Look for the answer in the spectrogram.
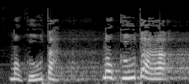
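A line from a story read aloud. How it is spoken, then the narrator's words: Panicked scream, female ghost. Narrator (Vietnamese): Nữ quỷ biến sắc, hét lên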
